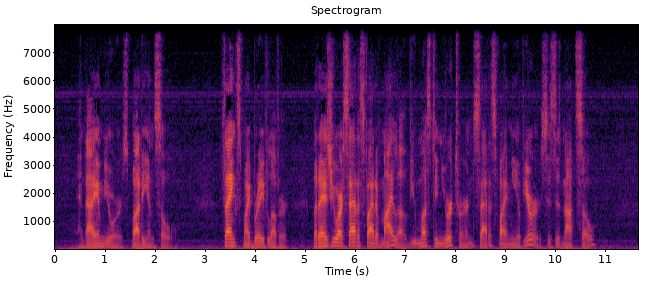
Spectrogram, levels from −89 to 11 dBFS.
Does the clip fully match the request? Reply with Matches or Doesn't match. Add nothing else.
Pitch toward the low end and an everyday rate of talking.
Matches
